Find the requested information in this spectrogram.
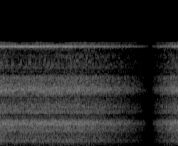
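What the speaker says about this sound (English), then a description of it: "There's heavy static coming from her side." Heavy, steady radio static hisses loudly and continuously in a horror video game set at a mansion, with one brief dropout near the end before the static returns.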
